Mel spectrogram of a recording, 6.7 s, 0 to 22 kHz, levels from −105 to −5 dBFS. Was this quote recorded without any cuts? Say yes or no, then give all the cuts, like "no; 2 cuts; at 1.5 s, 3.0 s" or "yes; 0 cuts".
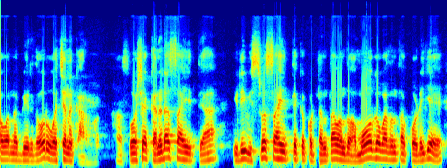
yes; 0 cuts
